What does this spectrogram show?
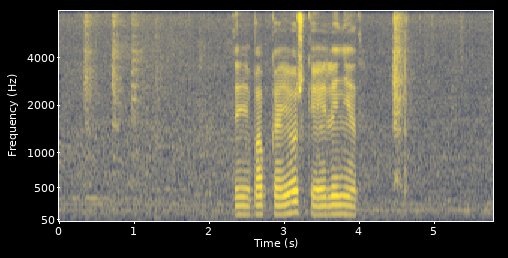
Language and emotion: Russian, neutral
